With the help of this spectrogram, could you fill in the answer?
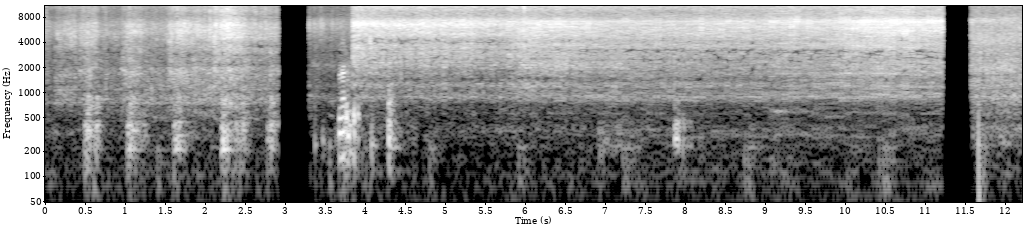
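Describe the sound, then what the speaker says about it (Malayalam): Spice powders fry in a pan with onion, tomato, ginger and garlic for a chicken dish, giving a steady, close hiss with occasional stirring scrapes and brief gaps. "അതിലേക്ക് നമുക്ക് മസാലപ്പൊടികൾ ചേർത്ത് കൊടുക്കാം. നന്നായിട്ട് മൂപ്പിക്കും."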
